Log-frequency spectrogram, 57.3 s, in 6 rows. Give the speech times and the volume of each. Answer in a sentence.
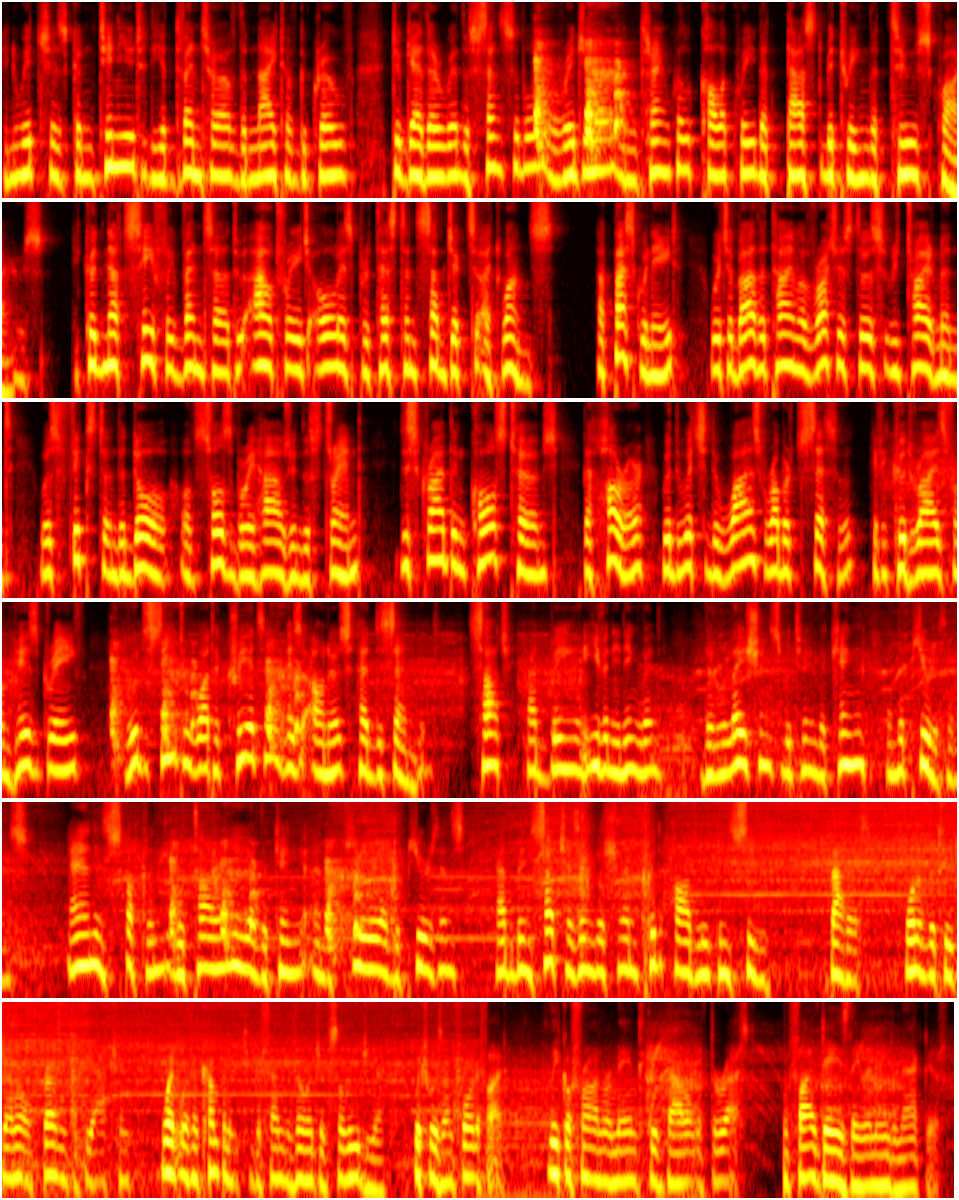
The speech can be heard from 0.0 to 57.2 s, at a steady volume.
